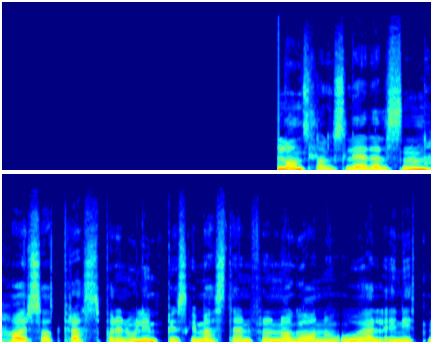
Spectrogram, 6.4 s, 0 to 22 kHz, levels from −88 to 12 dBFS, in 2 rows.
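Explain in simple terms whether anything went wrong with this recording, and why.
Yes, something went wrong: an audio dropout to silence. The clip opens in total dead silence until 2.07 s, when speech starts mid-flow with "landslagsledelsen har satt press", likely from a lost input signal.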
